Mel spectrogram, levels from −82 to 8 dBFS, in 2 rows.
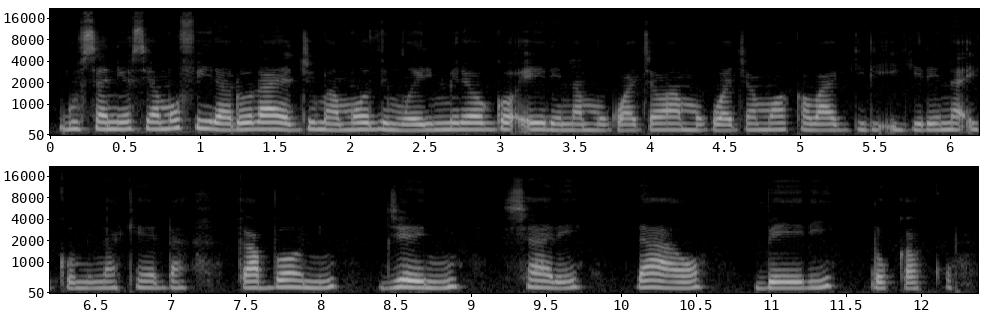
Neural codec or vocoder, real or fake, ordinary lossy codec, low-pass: none; real; Opus, 64 kbps; 19.8 kHz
